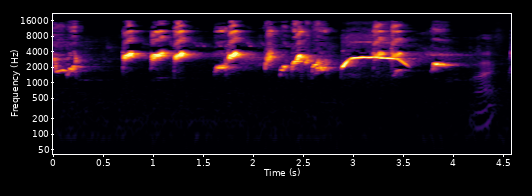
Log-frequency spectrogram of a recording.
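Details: Competition red-whiskered bulbul from Đồng Nai: a rapid run of bright chirping notes building into a long smooth level whistle, ending with a short low human sound.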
